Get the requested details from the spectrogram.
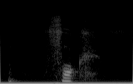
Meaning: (noun) 1. a foresail 2. by comparison, of shape: a nose 3. by comparison, of shape: the head of a cogwheel 4. by comparison, of shape: a pair of glasses
- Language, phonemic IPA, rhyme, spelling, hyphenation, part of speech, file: Dutch, /fɔk/, -ɔk, fok, fok, noun / verb, Nl-fok.ogg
